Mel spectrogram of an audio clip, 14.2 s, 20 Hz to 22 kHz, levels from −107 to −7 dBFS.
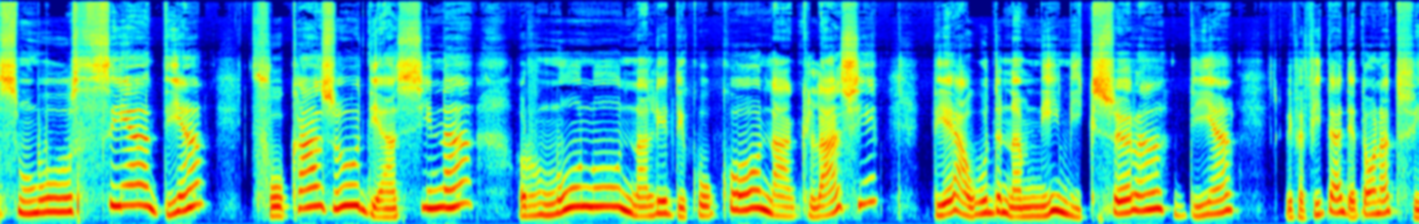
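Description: The speech recording shows no audible technical faults anywhere in its signal.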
